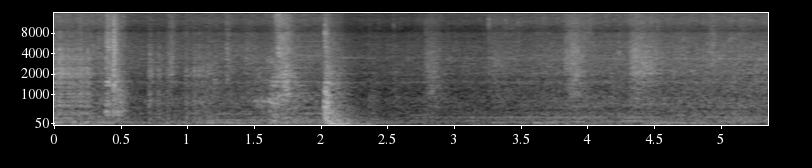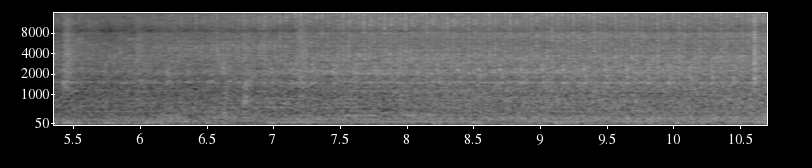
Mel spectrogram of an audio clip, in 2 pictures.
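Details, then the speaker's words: 2012 Toyota Avanza Veloz, after repair of rough knocking traced to damaged connecting rod bearings from poor-quality oil, engine flushed and oil changed: after a few clunks, smooth even idle with no knocking or tapping; normal idle. "Oke, Lur, suaranya sudah kembali normal, halus, layaknya mobil yang masih muda, dan biayanya cukup lumayan menghemat."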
